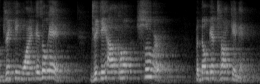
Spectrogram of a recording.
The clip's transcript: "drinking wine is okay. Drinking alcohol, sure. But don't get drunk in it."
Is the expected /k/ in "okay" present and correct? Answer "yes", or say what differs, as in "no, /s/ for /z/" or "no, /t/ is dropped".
yes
